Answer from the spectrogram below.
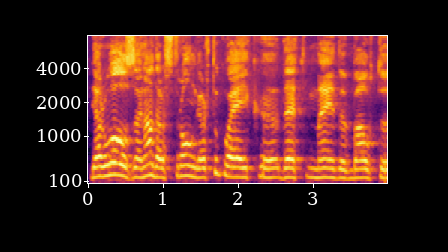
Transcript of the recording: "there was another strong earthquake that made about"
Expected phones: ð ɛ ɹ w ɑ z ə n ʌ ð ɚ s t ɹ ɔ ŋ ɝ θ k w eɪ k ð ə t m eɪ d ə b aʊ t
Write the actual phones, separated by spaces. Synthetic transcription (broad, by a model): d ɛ ɹ w ɑ z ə n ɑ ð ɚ s t ɹ ɔ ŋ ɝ t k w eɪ k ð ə t m eɪ d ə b aʊ t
